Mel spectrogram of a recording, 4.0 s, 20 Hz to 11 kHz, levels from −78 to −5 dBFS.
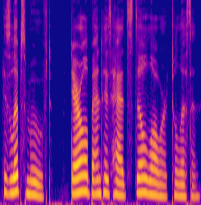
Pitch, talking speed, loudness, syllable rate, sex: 205 Hz, 165 wpm, -18 LUFS, 4.3 syllables/s, female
